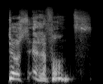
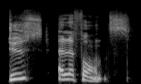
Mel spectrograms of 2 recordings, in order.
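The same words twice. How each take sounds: First: It is said with a French accent. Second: It is said with an English accent. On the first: The speaker calls it right. "I gotta say it like a French person" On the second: The speaker calls it wrong. "Am I saying that right"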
